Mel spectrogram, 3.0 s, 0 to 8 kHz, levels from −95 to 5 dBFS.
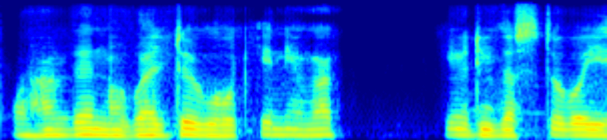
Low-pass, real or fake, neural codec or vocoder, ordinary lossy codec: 7.2 kHz; fake; codec, 16 kHz, 1 kbps, X-Codec, HuBERT features, trained on general audio; none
